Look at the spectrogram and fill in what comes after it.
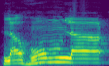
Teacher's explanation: تو میم کے اوپر آواز کو آدھا لمبا کرنا ہے، مکمل نہیں کرنا، جزئی طور پر اس کو لمبا کیا جاتا ہے۔ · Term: توسط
